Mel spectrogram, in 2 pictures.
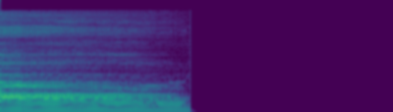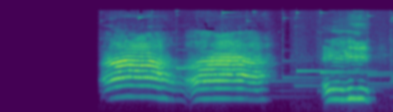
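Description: A baby babbles in loud, sing-song bursts with rising and falling pitch, three vocal stretches over several seconds, following a music fadeout and a short silence.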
